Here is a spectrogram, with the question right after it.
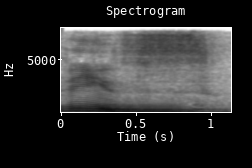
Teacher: lưỡi nó đã bị chèn hơi rồi cho nên nó sẽ rung cả lưỡi cả răng. Cả môi cũng bị rung luôn.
